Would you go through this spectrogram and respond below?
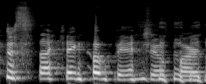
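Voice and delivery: words spilling out through a laugh. Real, not acted. Laughing at how she improvised her banjo parts. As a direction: laugh while you say it.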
